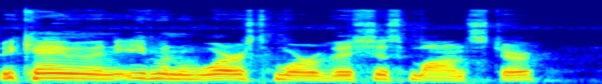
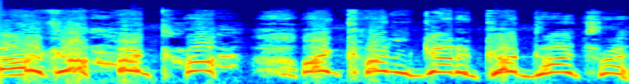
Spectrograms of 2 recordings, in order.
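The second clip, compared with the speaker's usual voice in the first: very high, weepy crying whimper. Imitating someone complaining about a bad night: imitating someone crying. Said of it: "And she's crying".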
